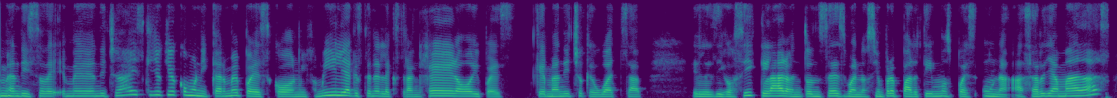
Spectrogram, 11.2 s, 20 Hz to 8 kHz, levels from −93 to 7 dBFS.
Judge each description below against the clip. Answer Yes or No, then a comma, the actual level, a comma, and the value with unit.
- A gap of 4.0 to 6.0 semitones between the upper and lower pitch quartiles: No, average, 2.7 semitones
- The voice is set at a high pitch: Yes, high, 195 Hz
